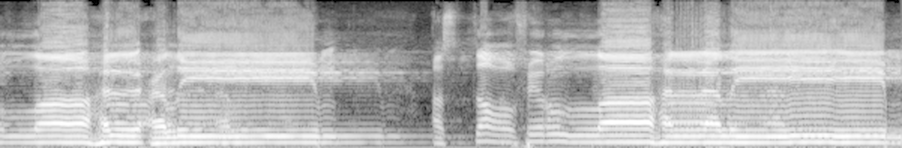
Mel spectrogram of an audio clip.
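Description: A man's voice chanting a dhikr in long, held, melodic phrases into a microphone: one long phrase, a brief break about halfway, then a second long phrase.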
